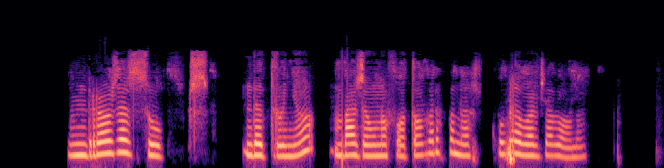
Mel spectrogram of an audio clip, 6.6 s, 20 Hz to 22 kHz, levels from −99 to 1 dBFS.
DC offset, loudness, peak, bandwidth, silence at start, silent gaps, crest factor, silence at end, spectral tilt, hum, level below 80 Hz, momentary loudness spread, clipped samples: under 0.1%; -17 LUFS; 0 dBFS; 7.6 kHz; 0.7 s; 2.20-2.42 s, 3.16-3.29 s, 4.83-4.92 s; 18 dB; 0.8 s; -6 dB/octave; none; -56 dBFS; 12 LU; under 0.1%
